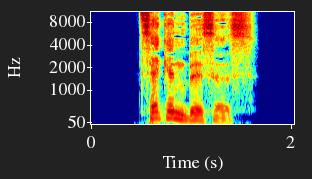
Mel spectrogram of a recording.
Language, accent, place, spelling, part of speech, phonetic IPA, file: German, Germany, Berlin, Zeckenbisses, noun, [ˈt͡sɛkn̩ˌbɪsəs], De-Zeckenbisses.ogg
- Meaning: genitive singular of Zeckenbiss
